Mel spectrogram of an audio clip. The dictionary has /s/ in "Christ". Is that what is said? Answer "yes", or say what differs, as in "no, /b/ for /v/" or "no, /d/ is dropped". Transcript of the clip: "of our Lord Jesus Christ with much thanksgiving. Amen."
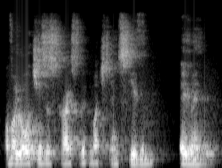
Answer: yes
